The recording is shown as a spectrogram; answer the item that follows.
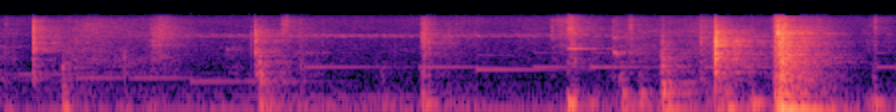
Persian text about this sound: آدریان کوچولو تو این فکرها بود که صدای باز شدن در خونه به گوشش رسید.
